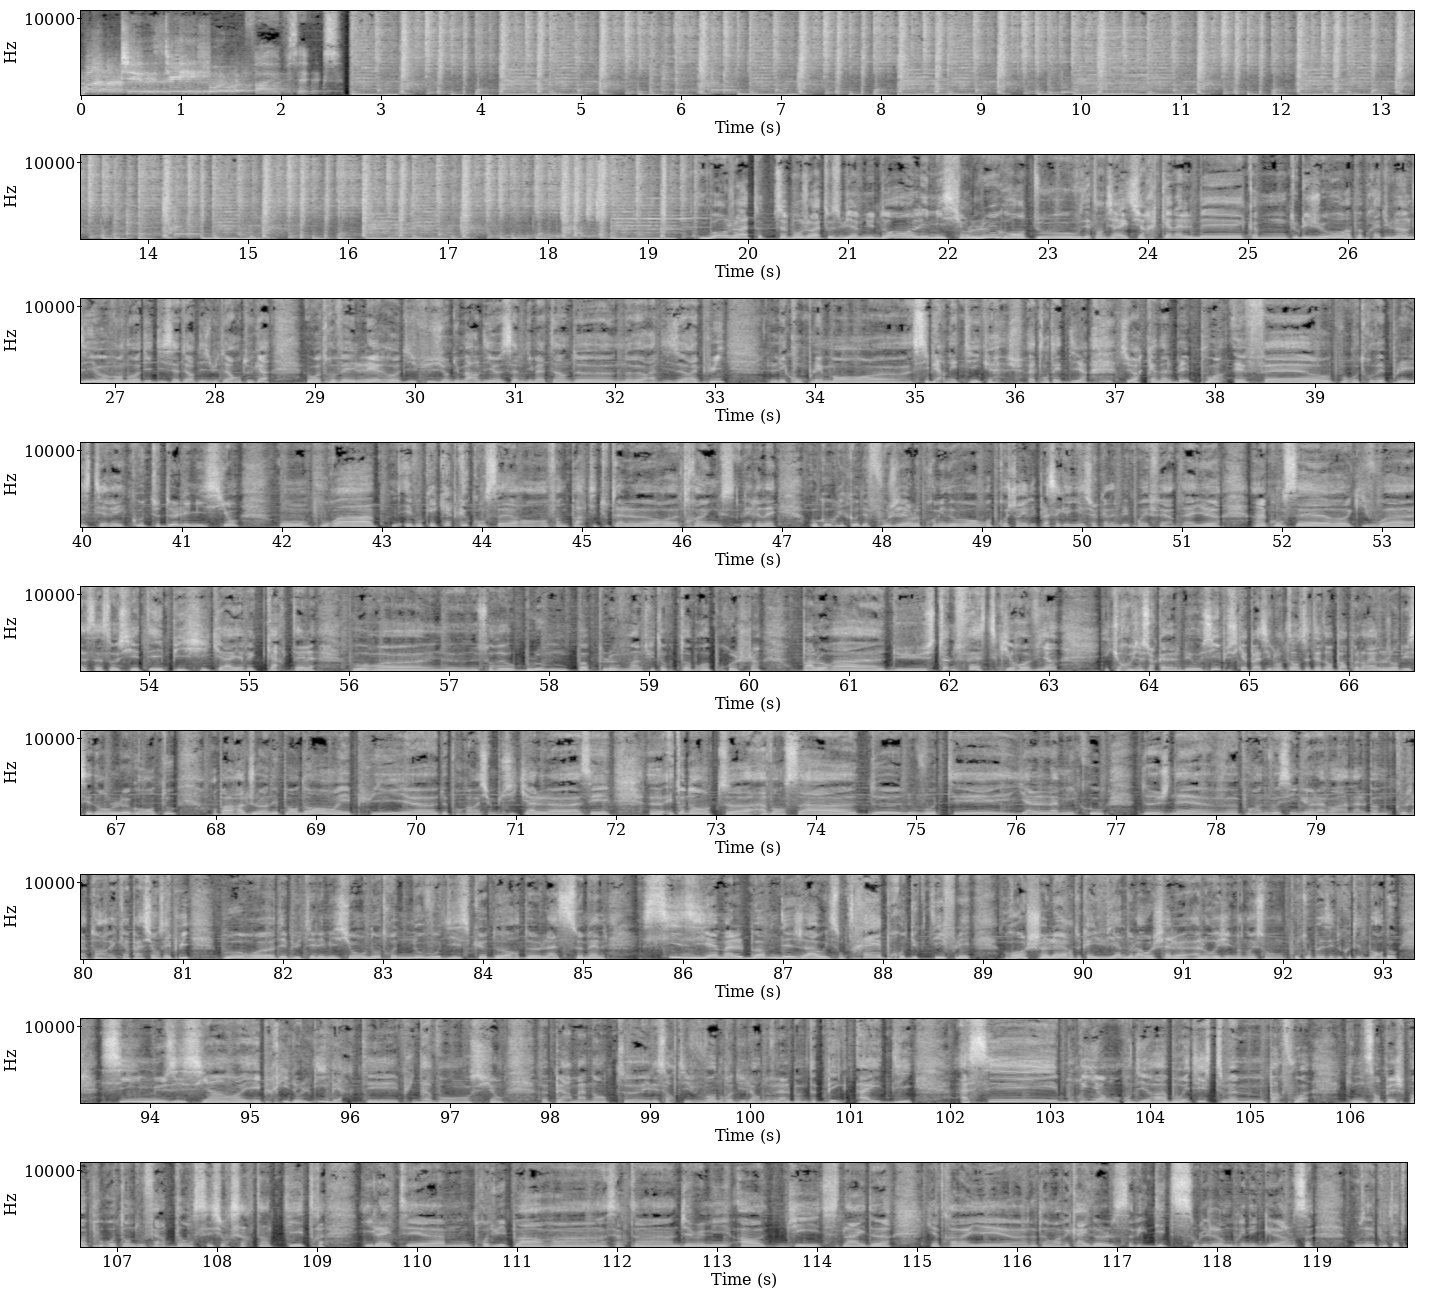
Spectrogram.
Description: itv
